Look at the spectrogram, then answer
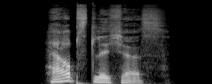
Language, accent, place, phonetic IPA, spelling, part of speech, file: German, Germany, Berlin, [ˈhɛʁpstlɪçəs], herbstliches, adjective, De-herbstliches.ogg
- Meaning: strong/mixed nominative/accusative neuter singular of herbstlich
